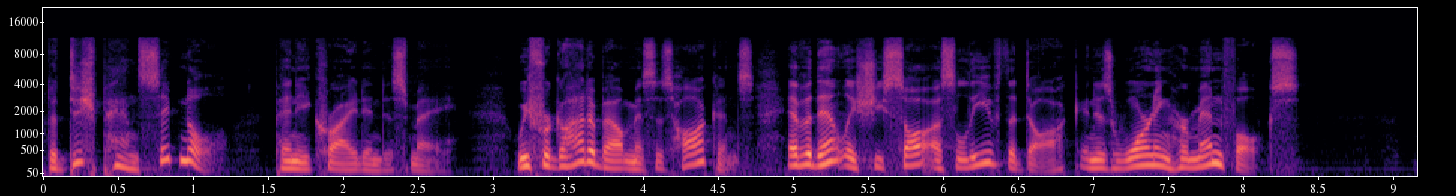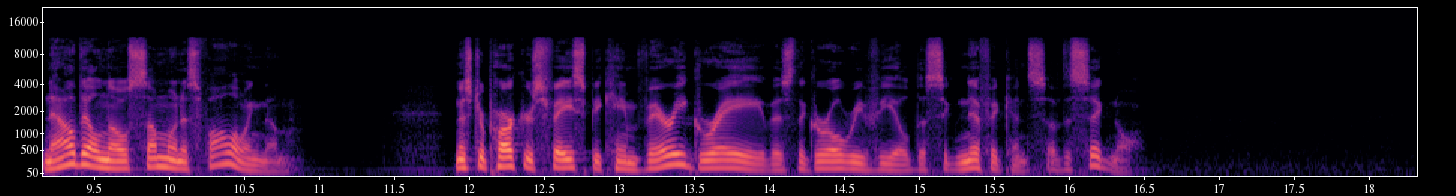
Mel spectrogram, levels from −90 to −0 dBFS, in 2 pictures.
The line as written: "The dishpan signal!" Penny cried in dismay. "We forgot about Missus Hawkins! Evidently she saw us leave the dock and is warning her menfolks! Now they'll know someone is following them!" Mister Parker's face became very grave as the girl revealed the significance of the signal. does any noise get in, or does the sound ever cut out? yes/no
no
